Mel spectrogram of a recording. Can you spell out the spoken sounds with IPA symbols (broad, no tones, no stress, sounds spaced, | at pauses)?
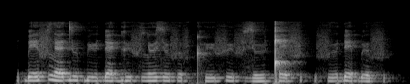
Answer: ɓ e f l ɛ d ʉ ɓ y ɗ ɛ ɡ y f l ʏ z ʉ f ʏ f ʈʰ y f y f z ʉ ǃ e f | f ʉ ɗ e ɓ ʏ f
